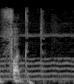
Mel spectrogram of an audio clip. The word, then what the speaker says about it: fact: Pero segundo, he tenido que enseñarle hasta pronunciar fact. – Fact. – Sí, porque ha dicho fact. Y eso fact. Sí, es importante la T.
